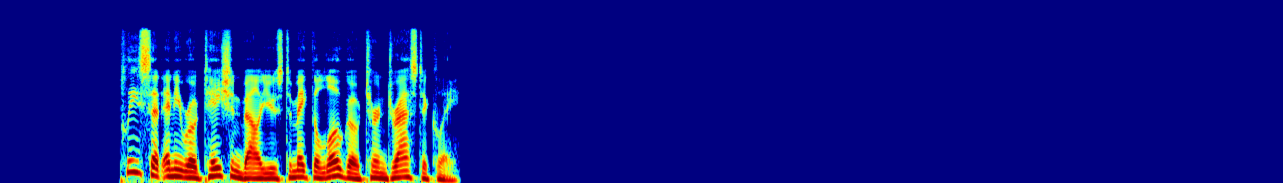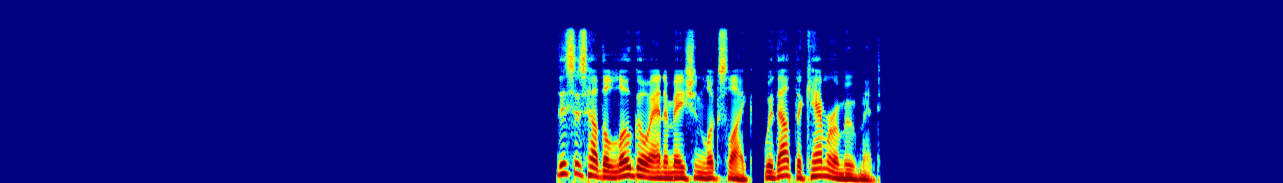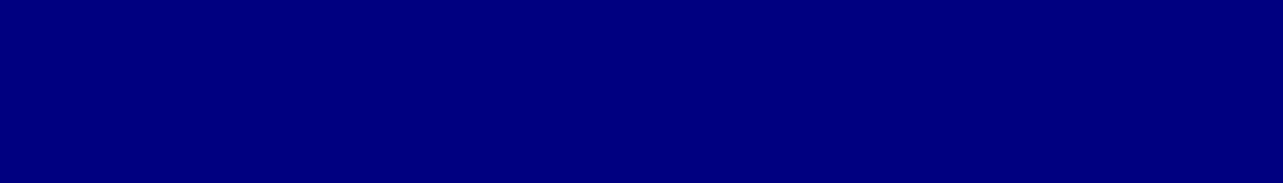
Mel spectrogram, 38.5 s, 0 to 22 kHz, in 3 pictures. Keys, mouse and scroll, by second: 2.9 click, 6.5 click, 14.8 click, 17.4 middle click, 17.8 middle click, 20.2 click, 24.0 click.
